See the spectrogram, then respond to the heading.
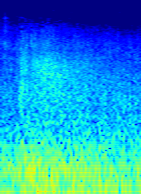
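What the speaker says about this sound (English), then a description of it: "Whoa, a lens flare explosion." A lens flare explosion in a Sega Dreamcast Japanese launch game booms as a loud, continuous rumbling blast, filling the whole moment with dense low roar.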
